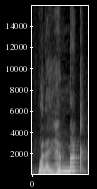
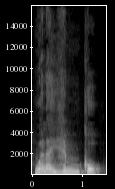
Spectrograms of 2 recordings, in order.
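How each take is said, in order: First: "ولا يهمك" with short ik ending; singular model. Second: "ولا يهمكو" ending in o, to a group; plural model. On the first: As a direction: say "يهمك" ending ik, to one woman. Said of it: "ولا يهمك if you're a female". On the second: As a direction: say "يهمكو" with final o. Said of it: "if you're a lot of people". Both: Shown as a demonstration.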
